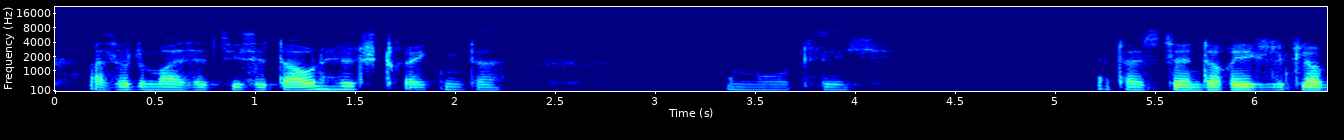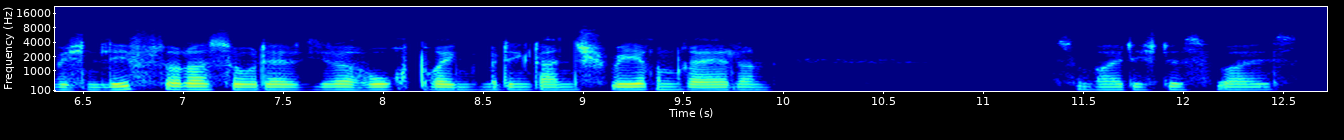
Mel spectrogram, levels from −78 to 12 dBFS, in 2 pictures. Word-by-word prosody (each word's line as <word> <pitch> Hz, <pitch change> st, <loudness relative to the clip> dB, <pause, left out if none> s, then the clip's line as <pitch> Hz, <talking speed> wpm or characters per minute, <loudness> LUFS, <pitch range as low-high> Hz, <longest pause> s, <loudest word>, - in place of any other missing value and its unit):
also, 135 Hz, -, -3 dB
du 135 Hz, -, -6 dB
meinst 125 Hz, -2 st, -3 dB
jetzt 120 Hz, 0 st, -8 dB
diese 120 Hz, -2 st, -5 dB
Downhill-Strecken 135 Hz, -2 st, -1 dB
da 120 Hz, -2 st, -12 dB, 1.1 s
vermutlich. 125 Hz, -1 st, -16 dB, 1.1 s
Ja, -, -, -11 dB
da 125 Hz, -, -4 dB
hast 120 Hz, -, -8 dB
du 130 Hz, -, +6 dB
in 120 Hz, -1 st, -2 dB
der 125 Hz, -2 st, +2 dB
Regel, 125 Hz, 0 st, +3 dB
glaube 125 Hz, -1 st, +2 dB
ich, 120 Hz, -, 0 dB
'n 120 Hz, -, -9 dB
Lift 130 Hz, +5 st, +1 dB
oder 140 Hz, -1 st, +6 dB
so, 130 Hz, -1 st, +2 dB
der 125 Hz, 0 st, +2 dB
die 125 Hz, +1 st, -7 dB
da 130 Hz, -3 st, +1 dB
hochbringt 125 Hz, 0 st, +1 dB
mit -, -, -6 dB
den 130 Hz, 0 st, -2 dB
ganz 125 Hz, 0 st, 0 dB
schweren 130 Hz, 0 st, +3 dB
Rädern 120 Hz, 0 st, 0 dB, 1.4 s
soweit 130 Hz, 0 st, -6 dB
ich 125 Hz, -1 st, -5 dB
das 135 Hz, -2 st, -7 dB
weiß. 130 Hz, +1 st, -5 dB
125 Hz, 160 wpm, -35 LUFS, 125-130 Hz, 1.4 s, du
